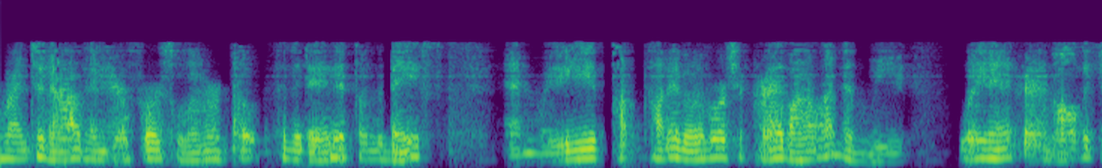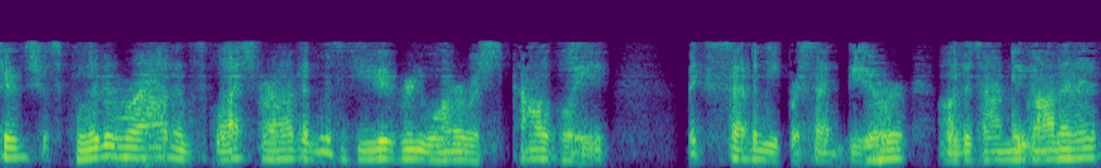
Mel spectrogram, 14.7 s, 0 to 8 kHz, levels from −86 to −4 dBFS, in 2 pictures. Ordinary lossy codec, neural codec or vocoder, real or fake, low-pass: AAC, 16 kbps; codec, 44.1 kHz, 0.9 kbps, DAC; fake; 7.2 kHz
